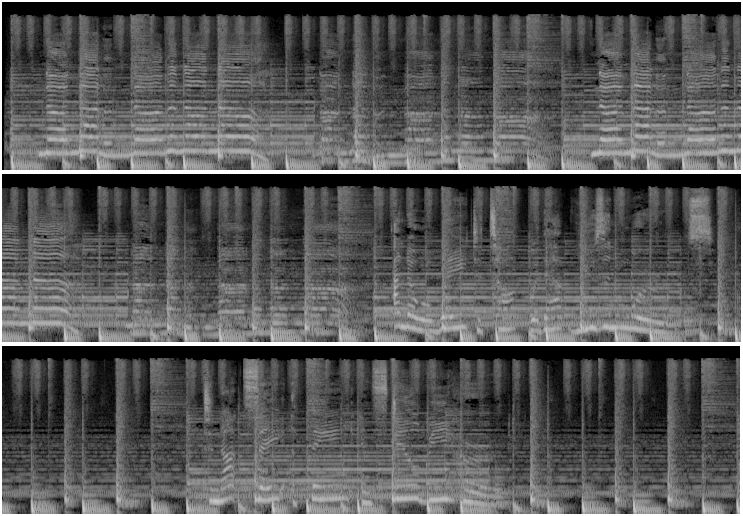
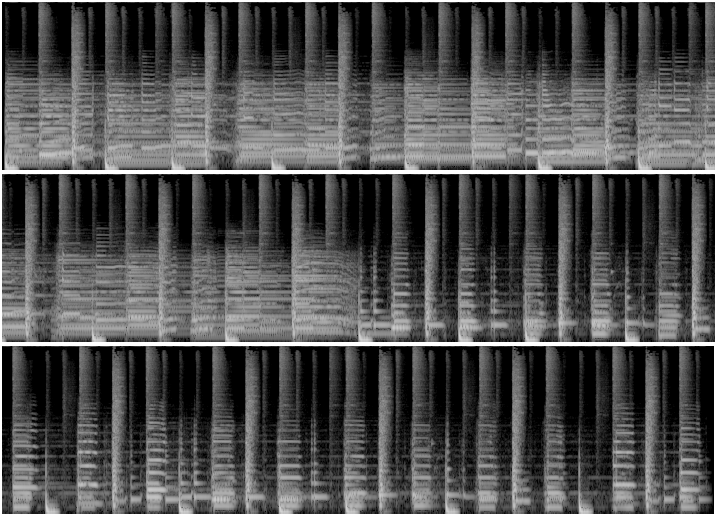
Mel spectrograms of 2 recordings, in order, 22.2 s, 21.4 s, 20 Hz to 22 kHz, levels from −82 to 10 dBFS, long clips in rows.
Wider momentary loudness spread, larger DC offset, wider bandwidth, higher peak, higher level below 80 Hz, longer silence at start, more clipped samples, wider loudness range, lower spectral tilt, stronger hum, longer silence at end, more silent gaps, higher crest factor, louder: about the same, 7 LU vs 6 LU; neither; second, 17 kHz vs over 20 kHz; about the same, 0 dBFS vs 0 dBFS; second, -32 dBFS vs -24 dBFS; about the same, 0 s vs 0 s; neither; about the same, 3 LU vs 3 LU; about the same, -4 dB/octave vs -4 dB/octave; neither; about the same, 0 s vs 0.05 s; neither; about the same, 20 dB vs 16 dB; second, -19 LUFS vs -16 LUFS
